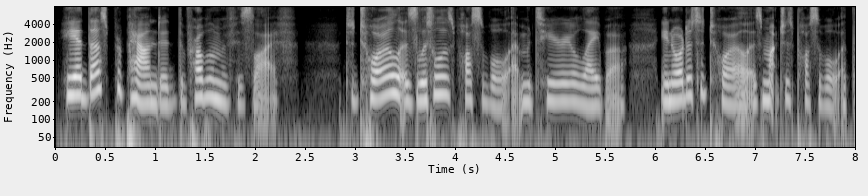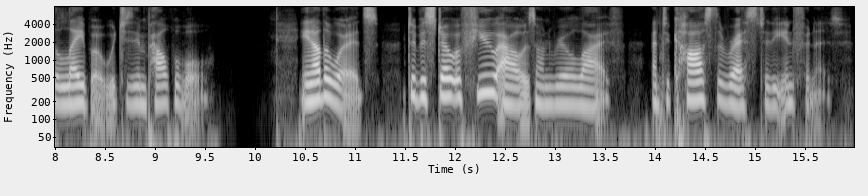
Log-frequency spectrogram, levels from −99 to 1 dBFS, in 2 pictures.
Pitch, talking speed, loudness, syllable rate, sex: 200 Hz, 190 wpm, -22 LUFS, 5.3 syllables/s, female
